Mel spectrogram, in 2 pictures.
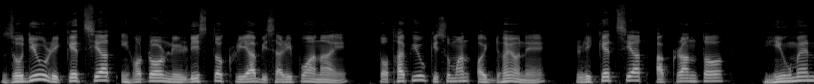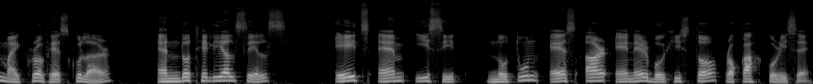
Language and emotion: Assamese, neutral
